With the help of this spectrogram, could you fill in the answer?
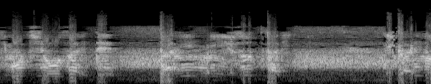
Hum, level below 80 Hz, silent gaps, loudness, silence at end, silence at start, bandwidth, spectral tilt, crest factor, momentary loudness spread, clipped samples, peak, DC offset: none; -58 dBFS; none; -16 LUFS; 0 s; 0 s; 13 kHz; -0.5 dB/octave; 12 dB; 4 LU; under 0.1%; -6 dBFS; under 0.1%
